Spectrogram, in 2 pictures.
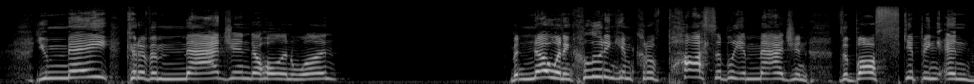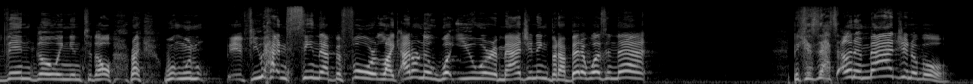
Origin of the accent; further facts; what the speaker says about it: Georgia, United States; Again, we came from Georgia, and you know, it's a big deal in Georgia, the Masters are.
